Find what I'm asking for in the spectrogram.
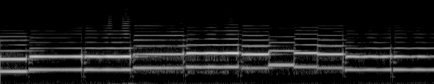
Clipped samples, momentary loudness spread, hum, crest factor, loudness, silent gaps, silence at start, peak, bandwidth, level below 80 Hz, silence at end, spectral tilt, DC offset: under 0.1%; 10 LU; none; 12 dB; -19 LUFS; none; 0 s; -8 dBFS; 8.8 kHz; -72 dBFS; 0 s; 1.5 dB/octave; under 0.1%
